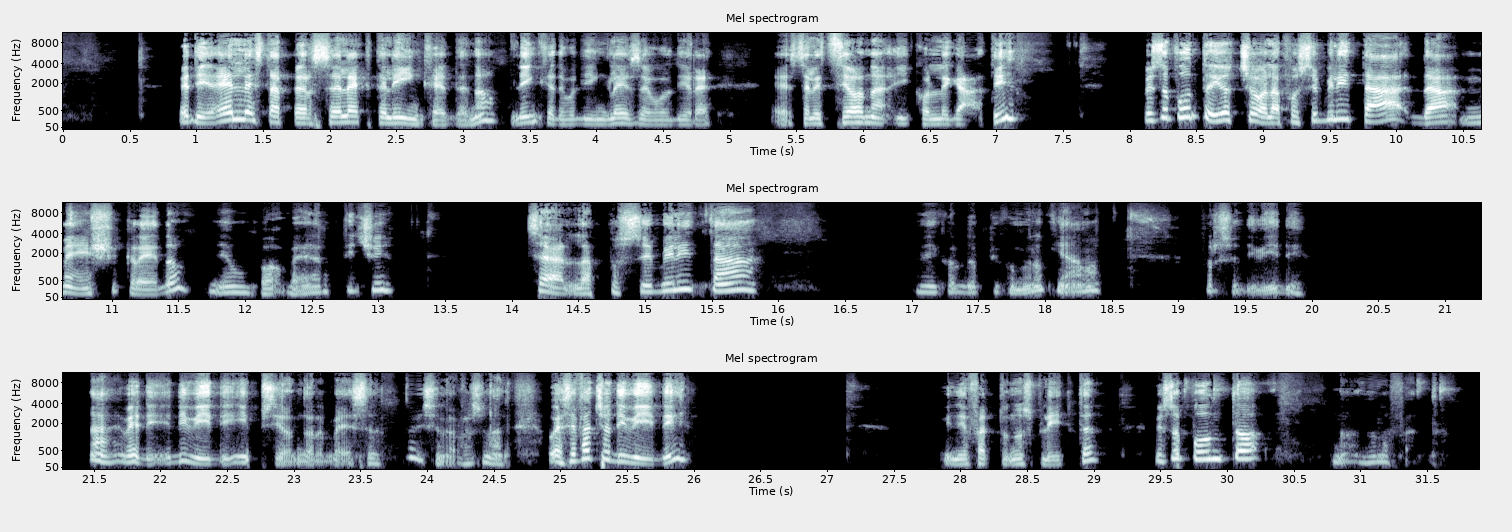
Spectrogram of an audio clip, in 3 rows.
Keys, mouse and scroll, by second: 10.7-12.5 drag, 28.7 Tab, 29.9-31.8 right drag.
